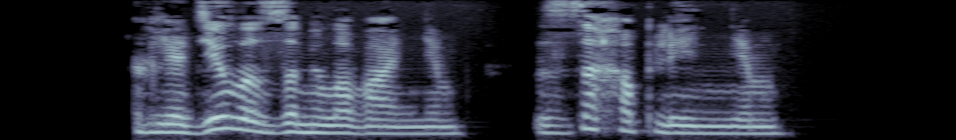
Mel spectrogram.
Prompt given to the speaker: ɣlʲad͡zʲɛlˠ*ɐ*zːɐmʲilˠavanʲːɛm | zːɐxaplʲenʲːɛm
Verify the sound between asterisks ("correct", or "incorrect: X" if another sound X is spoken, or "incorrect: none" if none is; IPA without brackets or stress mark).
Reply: correct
